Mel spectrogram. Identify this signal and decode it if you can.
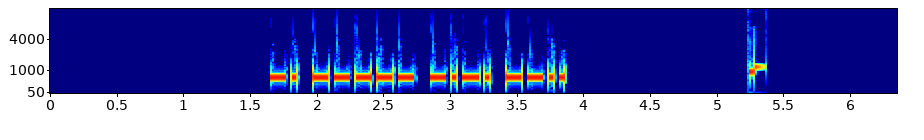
Morse code, heard as a keyed tone, about 29 wpm, 700 Hz. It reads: N0CZ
